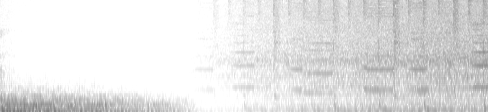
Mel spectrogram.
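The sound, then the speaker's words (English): A car engine rumbles low and steady, then drops off into a brief lull before a brighter, hissing road noise rises with scattered clicks and knocks. No one speaks. “Okay, engine's hot. Ready for takeoff.”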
